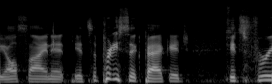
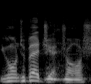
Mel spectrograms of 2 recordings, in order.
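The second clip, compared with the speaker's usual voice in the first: put-on English accent; 3 semitones lower than usual. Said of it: "he texts me in an English accent".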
